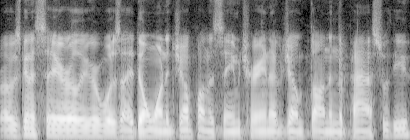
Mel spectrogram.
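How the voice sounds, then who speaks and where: A man with a fairly low pitch speaks at a moderate pace. His intonation is monotone and flat. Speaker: online game player. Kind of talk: casual chat. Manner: mumbling, stumbling.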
